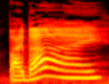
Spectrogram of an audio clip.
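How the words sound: It is said in a big, gruff voice.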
